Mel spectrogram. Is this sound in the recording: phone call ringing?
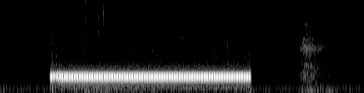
yes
